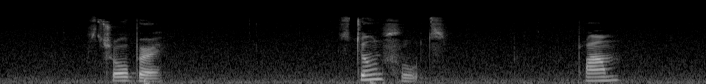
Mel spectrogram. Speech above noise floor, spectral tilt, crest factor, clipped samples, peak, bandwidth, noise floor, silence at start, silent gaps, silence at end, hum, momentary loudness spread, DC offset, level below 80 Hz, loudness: 22 dB; -4.5 dB/octave; 22 dB; under 0.1%; -10 dBFS; 10 kHz; -48 dBFS; 0 s; none; 0 s; none; 24 LU; under 0.1%; -50 dBFS; -28 LUFS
